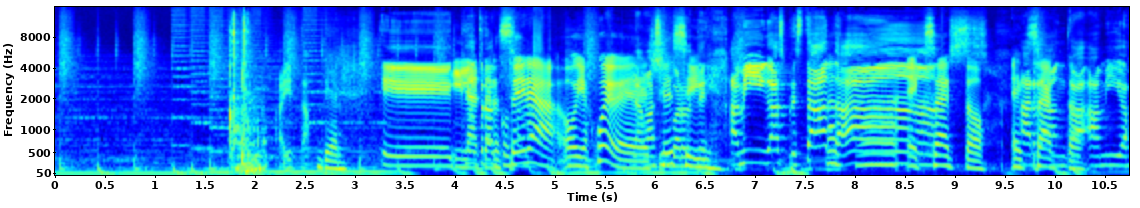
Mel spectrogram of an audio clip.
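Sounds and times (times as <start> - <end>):
door pushed shut with dull low thumps and knocks: 1.7 - 2.2
speech: 2.3 - 10.7.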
